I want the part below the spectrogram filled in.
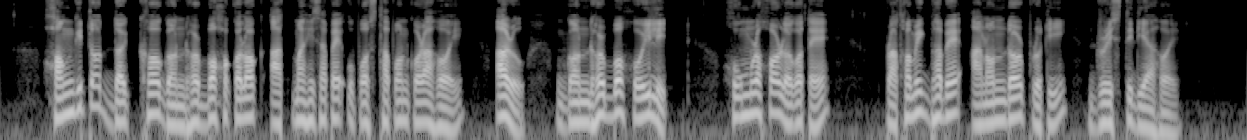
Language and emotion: Assamese, neutral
